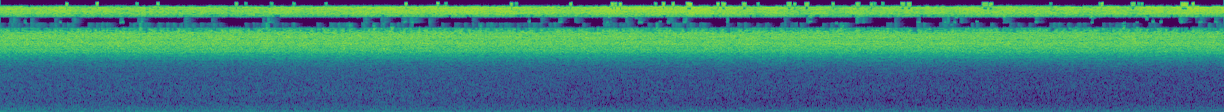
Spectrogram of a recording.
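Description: Cicadas fill the air with a steady, high, hissing drone that never pauses.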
